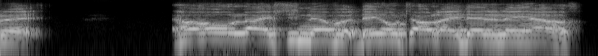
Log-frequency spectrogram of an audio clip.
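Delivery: ordinary delivery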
